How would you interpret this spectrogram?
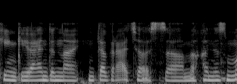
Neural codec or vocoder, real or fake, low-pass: none; real; 7.2 kHz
